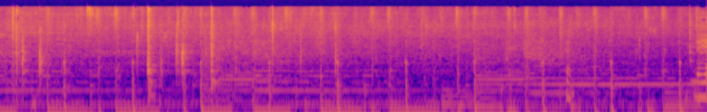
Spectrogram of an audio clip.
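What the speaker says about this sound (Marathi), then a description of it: "या पण मिरच्या तळून झालेल्या आहेत" Green chilies fry in hot oil with a steady, crackling sizzle, dotted with sharp pops and the clinks of a utensil stirring the pan, close and continuous throughout with no talking.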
